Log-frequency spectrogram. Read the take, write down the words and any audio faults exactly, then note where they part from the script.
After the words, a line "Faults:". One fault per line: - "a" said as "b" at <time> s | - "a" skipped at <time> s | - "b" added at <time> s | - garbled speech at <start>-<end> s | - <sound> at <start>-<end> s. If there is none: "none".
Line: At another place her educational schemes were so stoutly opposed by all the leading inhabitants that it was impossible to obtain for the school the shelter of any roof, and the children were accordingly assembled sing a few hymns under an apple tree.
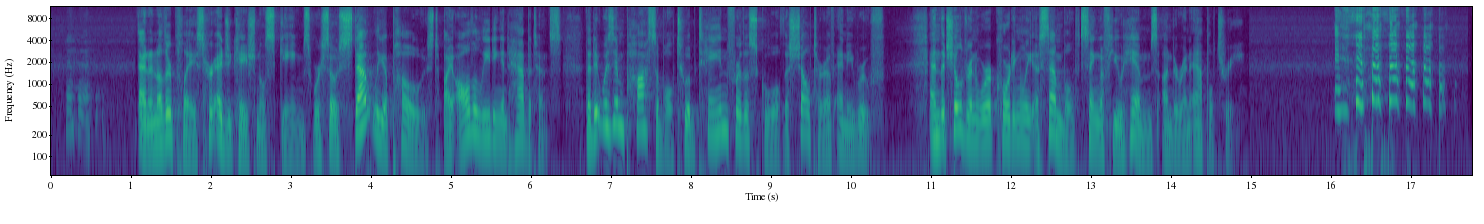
At another place her educational schemes were so stoutly opposed by all the leading inhabitants that it was impossible to obtain for the school the shelter of any roof, and the children were accordingly assembled sing a few hymns under an apple tree.
Faults:
- laugh at 0.2-0.8 s
- laugh at 16.0-17.6 s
